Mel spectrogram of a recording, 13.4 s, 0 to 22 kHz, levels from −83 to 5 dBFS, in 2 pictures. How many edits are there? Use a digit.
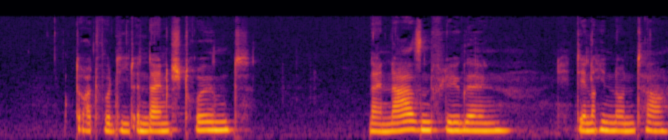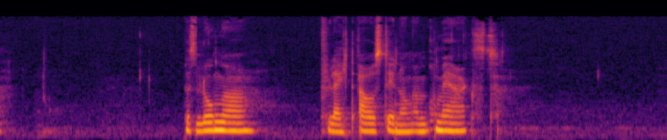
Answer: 7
